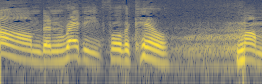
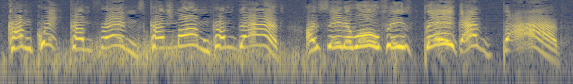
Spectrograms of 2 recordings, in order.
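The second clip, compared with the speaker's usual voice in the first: much higher, ringing call down the hill; slower than usual. Pretend. Nick calling the town from the hilltop, urgent. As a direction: call out for help across the valley. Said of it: "stand up here alone and call".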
